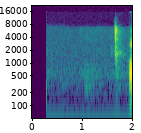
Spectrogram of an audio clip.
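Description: Near silence on a call line, with one faint tick shortly in; a man's voice starts near the end.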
